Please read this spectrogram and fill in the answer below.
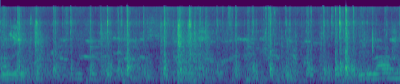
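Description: Indistinct voices of several people talking, with frequent sharp clicks throughout.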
